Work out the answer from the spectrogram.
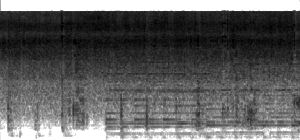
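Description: Snake gourd slices and chana dal sizzling in hot mustard oil in a frying pan while a spatula stirs them, with short scraping strokes against the pan.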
